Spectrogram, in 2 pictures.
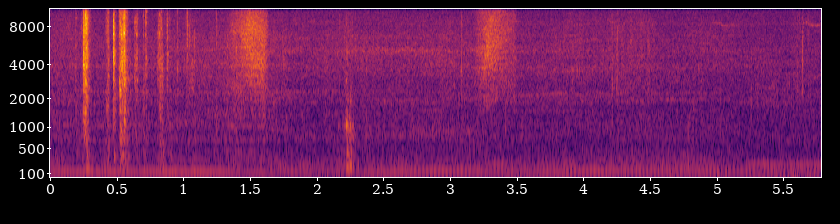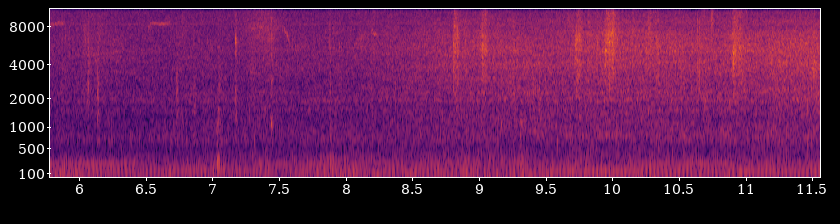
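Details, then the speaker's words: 1999 Toyota Corolla 1.8 on a test drive after fixing the power steering pump pulley: even, low engine hum with no whine, squeal or the earlier knock when coming to a stop; running normally after repair. "yeah usually by now after you drive it for so long you start to actually hear the uh the knocking when you come to a stop so yeah I definitely think that that that definitely fixed the uh [Applause] issue"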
